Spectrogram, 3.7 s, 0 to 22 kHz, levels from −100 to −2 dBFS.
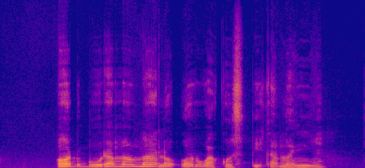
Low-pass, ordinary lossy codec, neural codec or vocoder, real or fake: none; none; codec, 44.1 kHz, 3.4 kbps, Pupu-Codec; fake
